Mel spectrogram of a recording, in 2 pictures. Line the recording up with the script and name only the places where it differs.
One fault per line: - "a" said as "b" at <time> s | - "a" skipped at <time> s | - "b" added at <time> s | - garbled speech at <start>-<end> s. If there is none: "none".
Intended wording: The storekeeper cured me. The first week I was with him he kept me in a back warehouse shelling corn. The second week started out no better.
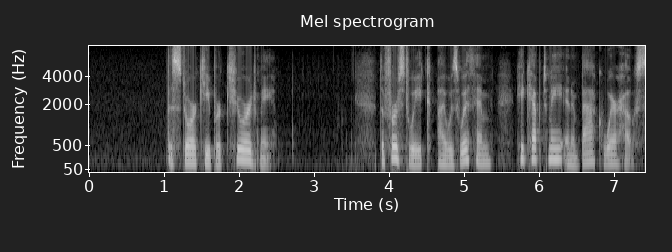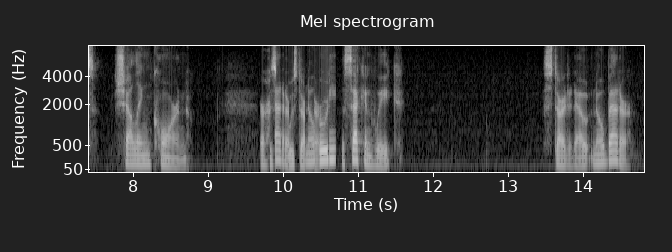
- garbled speech at 9.7-10.7 s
